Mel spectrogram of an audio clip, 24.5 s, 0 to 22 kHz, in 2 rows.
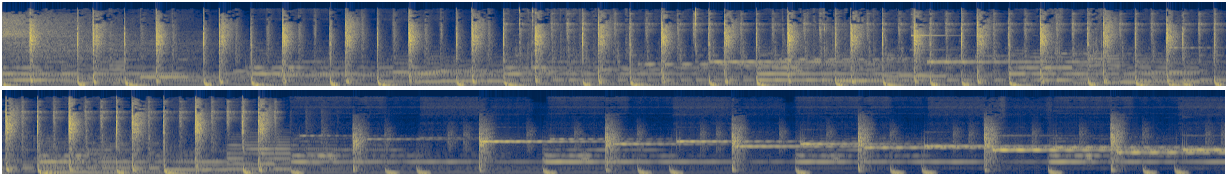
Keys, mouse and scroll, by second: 3.0 click, 4.9 ctrl+click, 8.4 click, 9.1 click, 12.4 click, 18.0-18.7 typing, 18.3 click, 21.0 click, 22.5 6, 23.8 6.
